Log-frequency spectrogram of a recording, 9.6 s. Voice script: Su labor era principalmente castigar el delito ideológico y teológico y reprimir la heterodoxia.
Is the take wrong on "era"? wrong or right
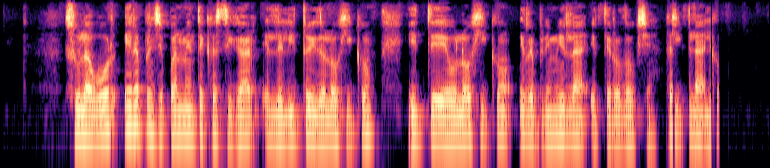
right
